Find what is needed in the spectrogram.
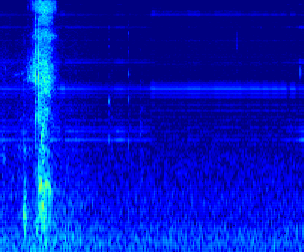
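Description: Near silence: room tone, with a short faint sound about half a second in.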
